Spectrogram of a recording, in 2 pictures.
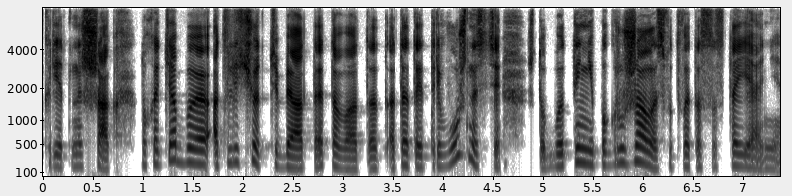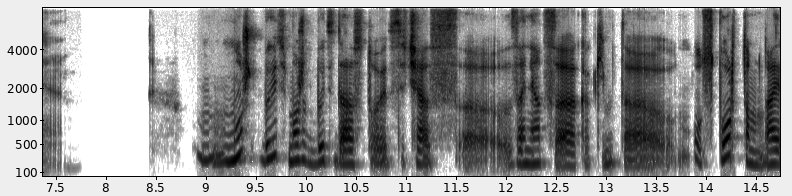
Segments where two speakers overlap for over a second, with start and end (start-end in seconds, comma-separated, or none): none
